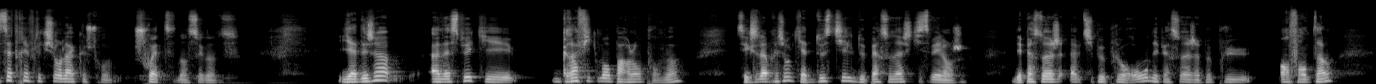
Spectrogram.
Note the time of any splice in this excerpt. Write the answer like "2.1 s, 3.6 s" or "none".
none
